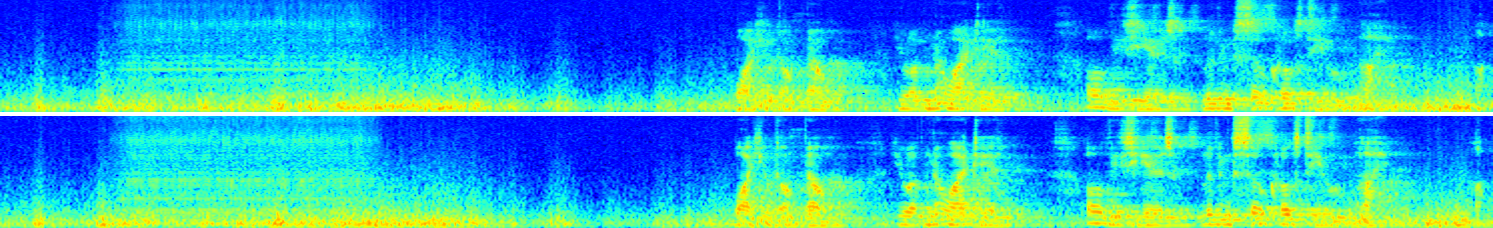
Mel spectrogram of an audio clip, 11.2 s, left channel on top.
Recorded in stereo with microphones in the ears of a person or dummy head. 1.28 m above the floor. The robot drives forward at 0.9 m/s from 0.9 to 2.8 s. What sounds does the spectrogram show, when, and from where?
5.5 s a man speaking: 55° right (ahead or behind), 6.5 m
